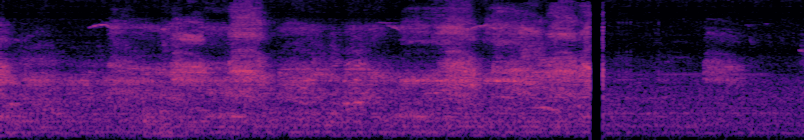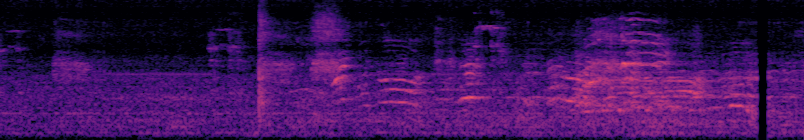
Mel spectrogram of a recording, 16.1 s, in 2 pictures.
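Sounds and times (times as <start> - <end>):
birds cawing: 0.0 - 5.9, 7.0 - 7.6, 8.5 - 9.0, 10.2 - 11.6.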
